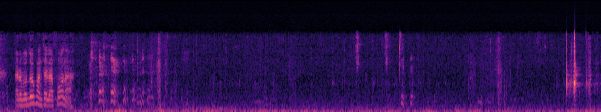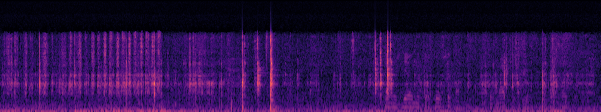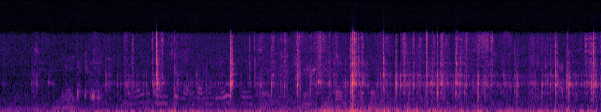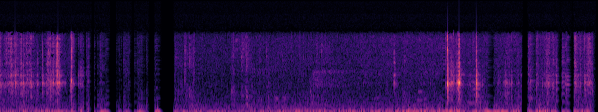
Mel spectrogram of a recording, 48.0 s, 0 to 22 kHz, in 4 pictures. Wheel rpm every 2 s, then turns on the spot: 0, 0, 0, 0, 0, 0, 0, 0, 0, 0, 0, 0, 0, 0, 0, 0, 0, 0, 0, 0, 0, 0, 0, 0.
none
